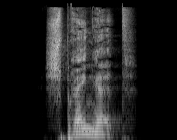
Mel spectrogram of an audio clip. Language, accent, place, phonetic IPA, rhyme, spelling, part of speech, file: German, Germany, Berlin, [ˈʃpʁɛŋət], -ɛŋət, spränget, verb, De-spränget.ogg
- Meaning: second-person plural subjunctive II of springen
